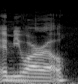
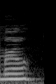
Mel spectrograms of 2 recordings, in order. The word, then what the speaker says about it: Muro: I'm Muro, Don't do M-U-R-O. Don't do that. Mike, yes. say that again, Murrow?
